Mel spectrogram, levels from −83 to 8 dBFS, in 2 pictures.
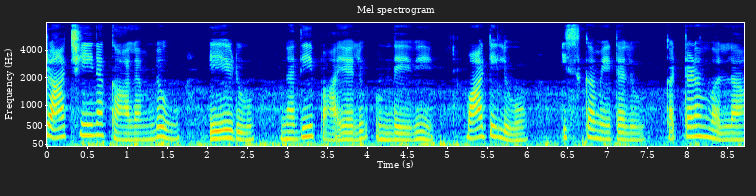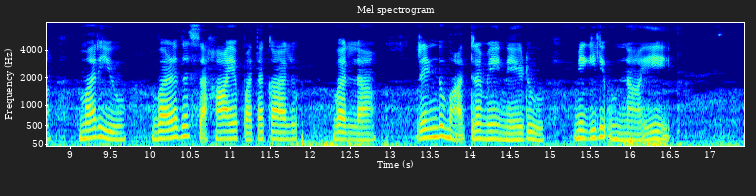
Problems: constant background noise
